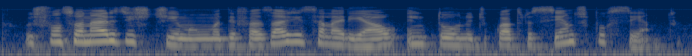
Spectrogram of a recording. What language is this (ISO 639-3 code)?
por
